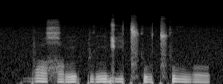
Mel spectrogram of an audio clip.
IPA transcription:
bɔχɔŋʊ pɪŋɡit͡sʼu t͡sʼuwo

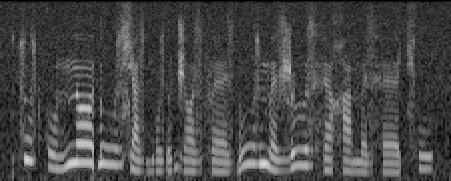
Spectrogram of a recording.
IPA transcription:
t͡su˥zko˨nːʌː˥ɗuː˦z ɕa˨zbo˨z ɾɯ˦d͡ʒʌː˩zfɛː˩zɗuː˥z mɛ˨zʐɯː˥zhɛ˨ χa˨mɛ˩zhɛː˩t͡ɕʰu˦

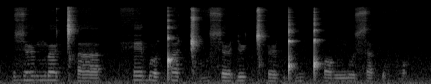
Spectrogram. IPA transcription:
zø˦ŋ͡mœ˦ǀʰɐ˨ | he˦ɓʊ˨ǃɐ˦ ɡ͡ǁɔ̤˨˦sø˨ɗy˦˨ ǀʰø˨ǃʼṳ˦ǃʰɔ˨ ŋ͡mu˨sɐ˨ k͡pɔ̤˨

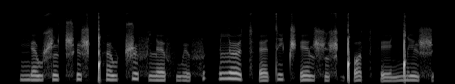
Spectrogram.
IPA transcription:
ŋɛwʂɛʈ͡ʂʰiʂǃʰœw ʈ͡ʂʏf lɛfwʏf | lœ t͡sʼɛti t͡ʃʼelʂɔʂǃʼɔ t͡sʼe ŋ͡ǃiʂ

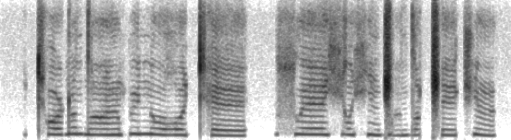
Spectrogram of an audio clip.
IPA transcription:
cʰɔɖə̃ dˤə̃ː pynoʁʷœ cʰɛ | sʷɛːçɔçə̃ɡ͡ǁə̃ dˤəǁet͡ʃə̃

